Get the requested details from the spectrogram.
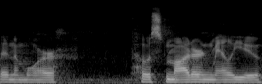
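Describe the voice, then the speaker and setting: A man with a medium-pitched voice. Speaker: podcast host. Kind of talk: interview. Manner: slow.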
